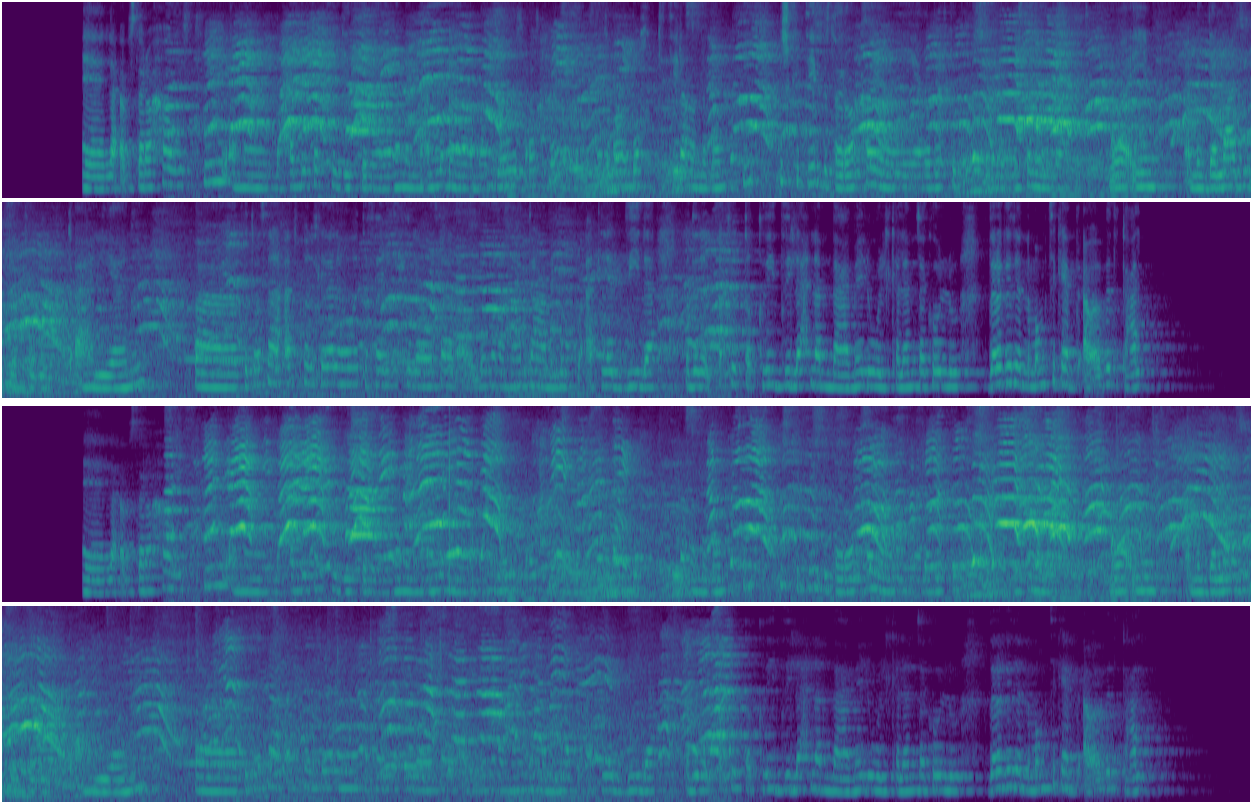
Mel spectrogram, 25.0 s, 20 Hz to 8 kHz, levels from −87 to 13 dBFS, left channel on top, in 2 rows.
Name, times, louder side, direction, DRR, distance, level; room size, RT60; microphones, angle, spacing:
voice 1, 0.8-23.9, left 4 dB, 60° left, 12 dB, 0.5 m, -38 dB
sound 1, 1.6-19.8, right 5 dB, 45° right, 0.7 m, -31 dB
sound 2, 4.7-16.2 16.5-18.5, equal, 5° right, 1.8 m, -45 dB
9.1 x 8.2 x 3.7 m, 1.0 s
head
